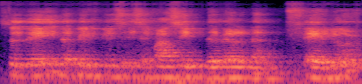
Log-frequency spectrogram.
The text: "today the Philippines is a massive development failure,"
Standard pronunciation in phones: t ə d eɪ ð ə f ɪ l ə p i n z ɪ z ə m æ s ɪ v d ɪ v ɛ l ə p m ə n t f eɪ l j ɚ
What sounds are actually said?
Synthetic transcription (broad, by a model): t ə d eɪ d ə p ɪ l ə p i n s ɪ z ə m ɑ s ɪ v d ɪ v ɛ l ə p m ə n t f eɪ l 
